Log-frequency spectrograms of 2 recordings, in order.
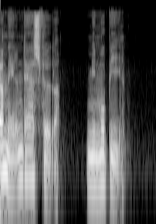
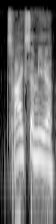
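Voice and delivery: high loud command; shouting; 10 semitones higher, 7 dB louder than usual. A narrator's reading. Milo shouting at Samir to pull him up. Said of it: "råber jeg".

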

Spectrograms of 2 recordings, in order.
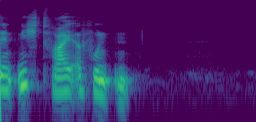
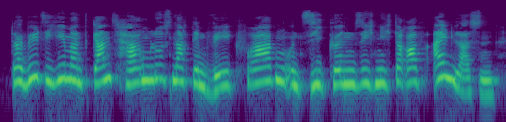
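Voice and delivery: indignant, raised high voice; zurückgeschrien; 6 semitones higher than usual. A narrator's reading. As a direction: call back up at him in protest. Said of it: "schrie ich zurück". (empört zurückrufen)

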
